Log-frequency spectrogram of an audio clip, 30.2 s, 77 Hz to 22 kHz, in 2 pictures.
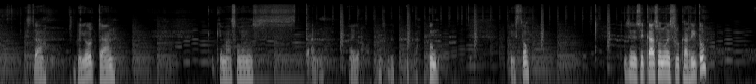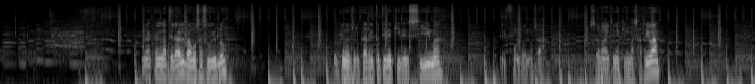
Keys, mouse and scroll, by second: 0.2 KP_7, 1.2 s, 5.6 click, 6.9 s, 8.3 click, 9.2 middle click, 10.1-11.9 middle drag, 13.1 click, 14.5-15.1 scroll up 4, 17.2 KP_3, 19.0-25.2 drag, 25.6 scroll down 1, 26.2 click, 27.2-28.0 drag, 28.4-29.0 middle drag, 29.3-30.2 middle drag.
